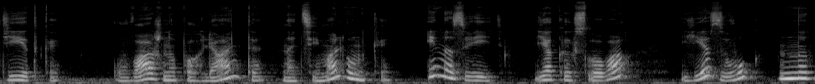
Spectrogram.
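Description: A woman's voice: mid-range voice, a little mellow, slightly rough. A woman kindergarten teacher giving a speech lesson to young children, patiently asking questions and answering them herself, sometimes dropping to a whisper.

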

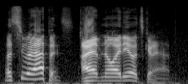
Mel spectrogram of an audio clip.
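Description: A man giving excitable, chatty gameplay commentary, reacting aloud as he plays. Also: high-pitched, very fast, smooth, no room sound, poor audio. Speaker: let's play gamer.

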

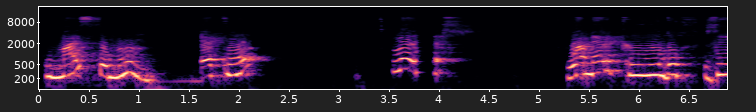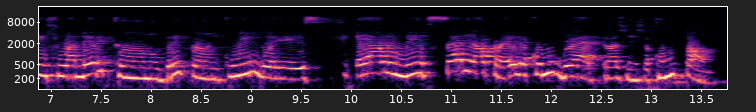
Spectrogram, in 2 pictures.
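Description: A woman from Brazil, an English teacher in a live online lesson for children, slowly repeating words for them to copy and calling herself auntie. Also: on the high side, animated, darkish tone, reverberant, low-quality recording. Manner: slow, drawn-out repetition of words for children to copy; calls herself auntie and reads out viewers' names. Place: home kitchen.

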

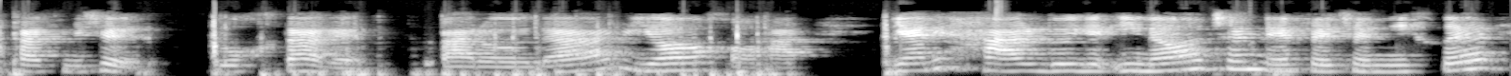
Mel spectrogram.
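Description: A woman's voice: medium pitch, reverberant, highs cut off. Woman teaching German grammar step by step. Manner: explains step by step, often asks and answers her own questions. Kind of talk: explaining a language exercise.

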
